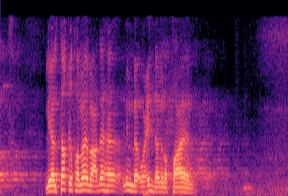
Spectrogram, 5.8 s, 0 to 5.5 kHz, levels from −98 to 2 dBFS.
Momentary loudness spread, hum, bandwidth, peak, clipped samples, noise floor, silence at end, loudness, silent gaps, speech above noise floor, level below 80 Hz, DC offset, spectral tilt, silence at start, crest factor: 21 LU; none; 5.2 kHz; 0 dBFS; under 0.1%; -45 dBFS; 0.75 s; -15 LUFS; none; 31 dB; -52 dBFS; under 0.1%; -10.5 dB/octave; 0 s; 16 dB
